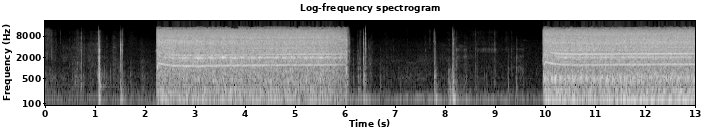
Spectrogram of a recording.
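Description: Power drill backing out the screws of the steering column's firewall seal. It makes two runs of about four seconds each, a steady motor whine that dips slightly in pitch as each run starts, with a few light clicks between them.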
